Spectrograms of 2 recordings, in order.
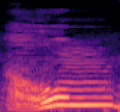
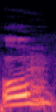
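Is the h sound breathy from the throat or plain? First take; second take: throat; plain. First: The h sound comes breathily from the throat. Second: The h sound is plain and light. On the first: The speaker calls it right. "bunyi dia hum dalam ya, dekat tekak kita" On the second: The speaker calls it wrong. "bukan hum"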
